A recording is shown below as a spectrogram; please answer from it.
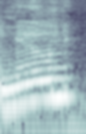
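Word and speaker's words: ن: the points like that can you say noon noon makes the sound of not all right now the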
